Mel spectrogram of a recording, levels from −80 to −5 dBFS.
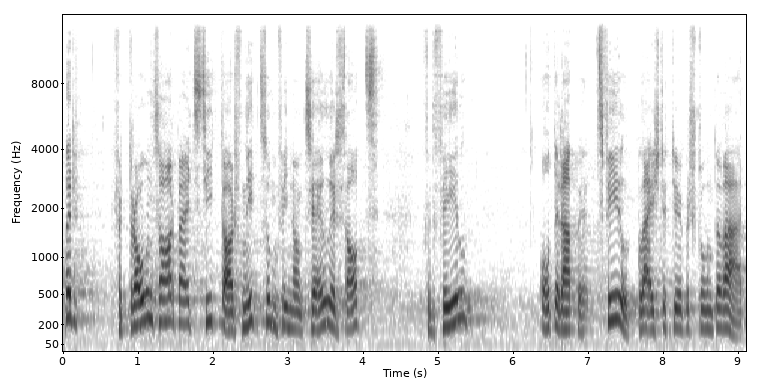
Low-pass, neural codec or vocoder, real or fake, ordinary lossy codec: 14.4 kHz; vocoder, 44.1 kHz, 128 mel bands, Pupu-Vocoder; fake; none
